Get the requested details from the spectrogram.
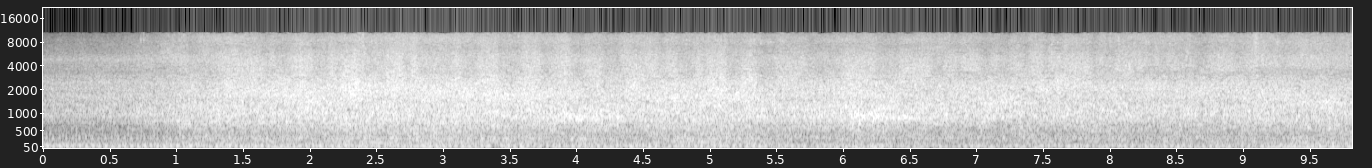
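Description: A pack of racing bicycles whirs past on a road.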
